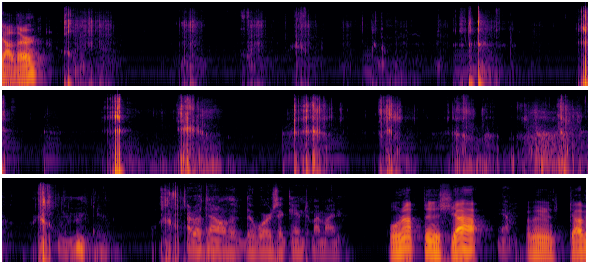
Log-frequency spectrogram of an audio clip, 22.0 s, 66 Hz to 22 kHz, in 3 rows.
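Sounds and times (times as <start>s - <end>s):
speech: 0.0s - 0.6s, 17.2s - 21.9s
raw carrot crunched and chewed into a microphone: 0.6s - 1.5s, 2.2s - 7.8s, 8.6s - 10.1s, 10.8s - 16.0s.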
